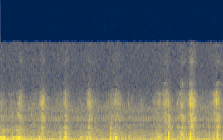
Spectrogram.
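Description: Paper packaging handled in the hands, rustling and crinkling in a string of small crackles.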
